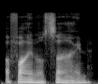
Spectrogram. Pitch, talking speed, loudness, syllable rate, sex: 95 Hz, 185 wpm, -19 LUFS, 4.7 syllables/s, male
